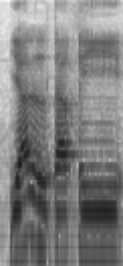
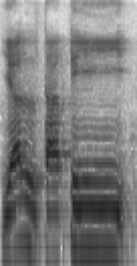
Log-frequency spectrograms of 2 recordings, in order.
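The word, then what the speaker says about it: يلتقي: Yang pertama adalah yaltaqi. Panjangkan. Nah, di situ ada huruf ya di belakang ya.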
